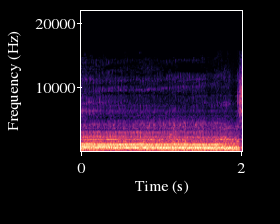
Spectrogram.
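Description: Violins and flute holding one steady, sustained chord.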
